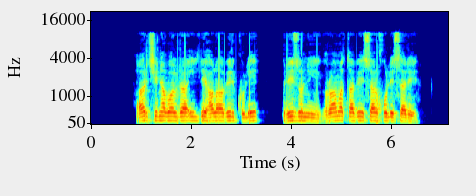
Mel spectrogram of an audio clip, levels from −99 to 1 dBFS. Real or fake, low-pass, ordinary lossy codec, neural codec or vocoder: real; 9.9 kHz; Opus, 64 kbps; none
